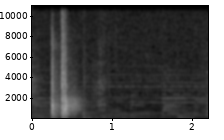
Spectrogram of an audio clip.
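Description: Multi-prong stitching chisel driven through layered leather by two quick strikes, probably from a mallet, shortly after the start, each a sharp knock, punching the stitch holes along the sheath's edge. Quiet background music follows.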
